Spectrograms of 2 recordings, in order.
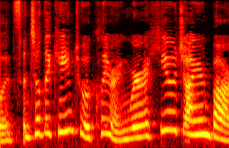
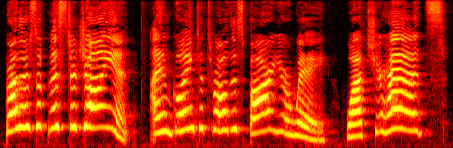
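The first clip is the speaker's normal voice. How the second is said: loudest call; 10 semitones higher, 5 dB louder than usual. A narrator's reading. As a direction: shout it out toward far-off Canada. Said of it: "cried out in her loudest voice".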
